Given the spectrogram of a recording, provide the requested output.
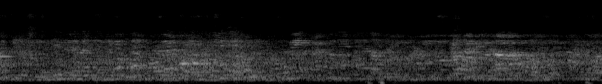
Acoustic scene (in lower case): cafe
